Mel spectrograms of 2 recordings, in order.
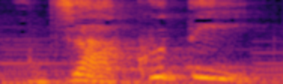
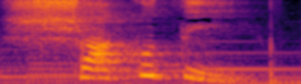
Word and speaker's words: Xacuti: interesting Goen recipe and that is of the Shakti many people mispronounce this Shakti as jaui but it is Shakti so let's get started with it on and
